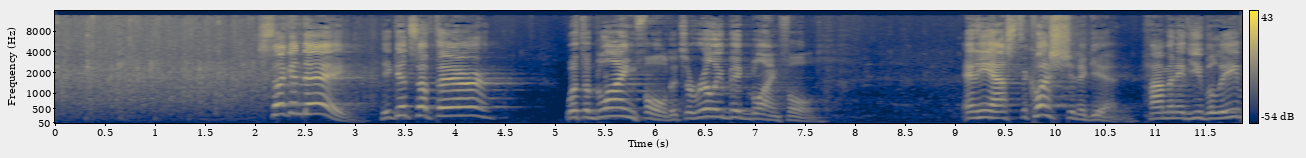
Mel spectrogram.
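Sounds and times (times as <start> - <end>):
audience applause: 0.0 - 3.3
speech: 2.2 - 4.4, 5.1 - 7.8, 9.1 - 11.8.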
